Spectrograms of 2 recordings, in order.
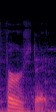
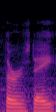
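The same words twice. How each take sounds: First: The word begins with an f sound. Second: The word begins with a th sound.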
